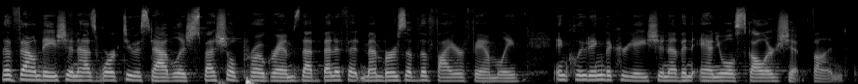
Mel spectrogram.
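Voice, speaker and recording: A woman with a lowish voice reads scripted introductions at an awards ceremony. She speaks into a podium microphone in a formal, smooth, polished manner. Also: steady tone, normal speed. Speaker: ceremony emcee. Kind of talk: scripted announcement.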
